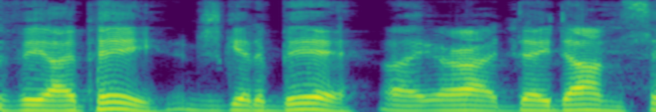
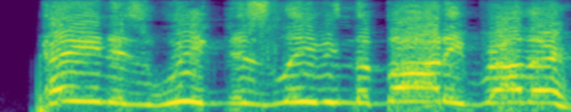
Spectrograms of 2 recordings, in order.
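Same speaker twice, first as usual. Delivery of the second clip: shrill, very high, loud barking shout; 9 dB louder than usual. Retelling a spectator on the course who shouted quotes: imitating a spectator barking. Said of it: "barking at me and shouting David Goggins quotes".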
